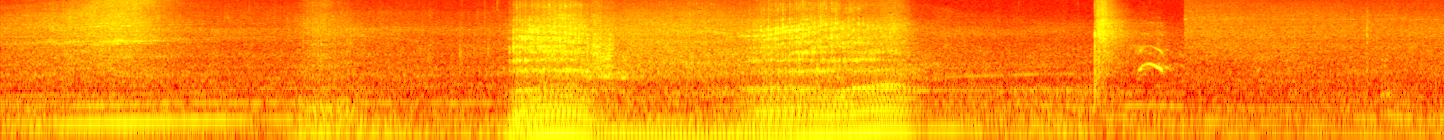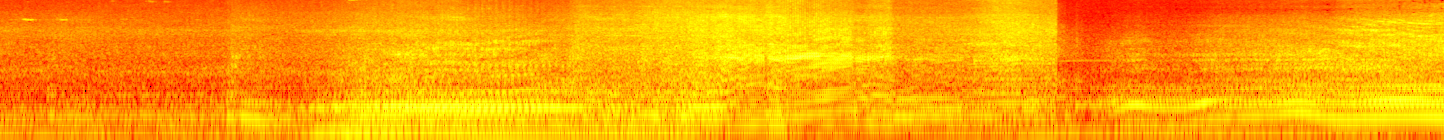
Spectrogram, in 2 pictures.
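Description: Brabus-tuned Mercedes-AMG engine idling and blipped in sharp revs a few seconds in and again shortly after. It then gives a long loud burst of engine sound after the middle, and more revs near the end.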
